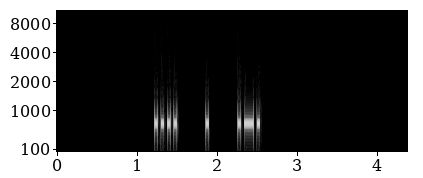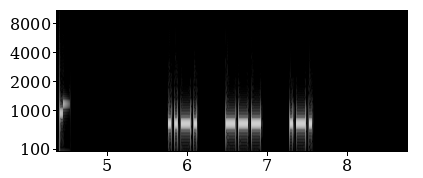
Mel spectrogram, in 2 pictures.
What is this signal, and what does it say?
Morse code, heard as a keyed tone, about 30 wpm, spaced as for 17 wpm, 700 Hz. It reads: HER FOR
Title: 3x Character Spacing - Top 100 Words - 30wpm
